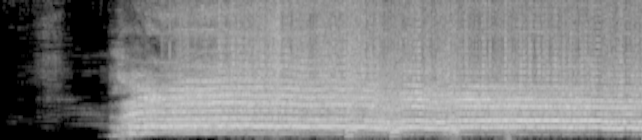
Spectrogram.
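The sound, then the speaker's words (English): A person lets out a long, loud, strained scream, a human voice imitating the shrieking cry of a devil bird, sustained and piercing for about three seconds after a brief silence. “So yeah, so go ahead and give us a rating expressed in the form of a yell. A bird yell that sounds like a human woman or a boy being slowly strangled.”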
